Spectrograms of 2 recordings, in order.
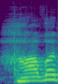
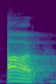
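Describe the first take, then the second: First: The word begins with an audible h sound. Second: The word is one syllable like the letter R. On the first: The speaker calls it wrong. "ये हावर नहीं होता है" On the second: The speaker calls it right. "बेहतर pronunciation करना चाहते हैं तो उसे आर बोलिए"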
